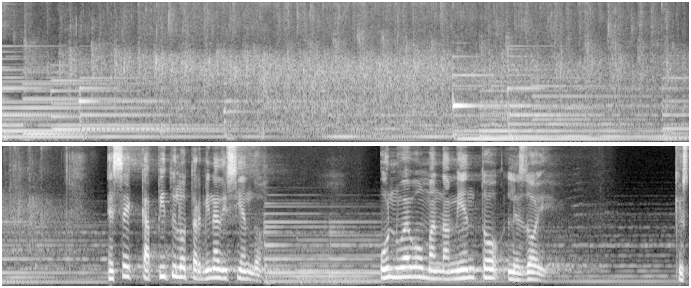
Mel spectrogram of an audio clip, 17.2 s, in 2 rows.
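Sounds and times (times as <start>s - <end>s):
audience applause: 0.0s - 9.7s
speech: 10.0s - 12.0s, 13.3s - 15.5s.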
